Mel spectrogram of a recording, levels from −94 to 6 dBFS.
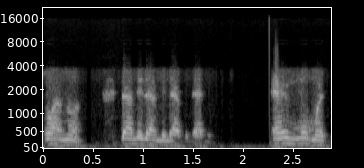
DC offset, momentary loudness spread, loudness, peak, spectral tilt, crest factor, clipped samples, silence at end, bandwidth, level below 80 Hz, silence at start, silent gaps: under 0.1%; 11 LU; -32 LUFS; -16 dBFS; -6 dB/octave; 16 dB; under 0.1%; 0.05 s; 16 kHz; -56 dBFS; 0 s; none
